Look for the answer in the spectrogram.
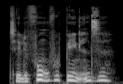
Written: TELEFONFORBINDELSE

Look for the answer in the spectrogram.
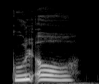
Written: guldåre

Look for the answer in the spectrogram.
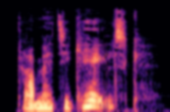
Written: grammatikalsk

